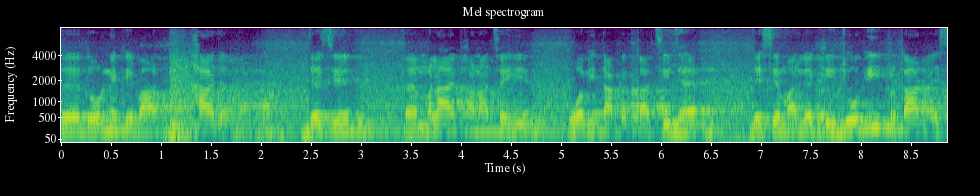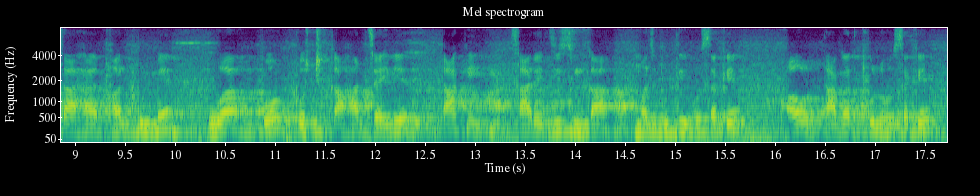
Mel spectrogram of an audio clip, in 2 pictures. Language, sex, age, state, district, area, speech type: Urdu, male, 60+, Bihar, Supaul, rural, spontaneous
